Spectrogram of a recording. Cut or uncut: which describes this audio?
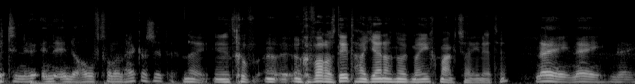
uncut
